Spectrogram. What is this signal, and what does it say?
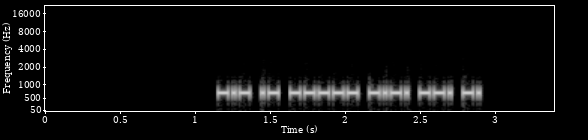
Morse code, heard as a keyed tone, about 51 wpm, 700 Hz. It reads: KA0CGN
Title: USA Call Signs - 6 Characters - Repeated 3x - 50wpm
